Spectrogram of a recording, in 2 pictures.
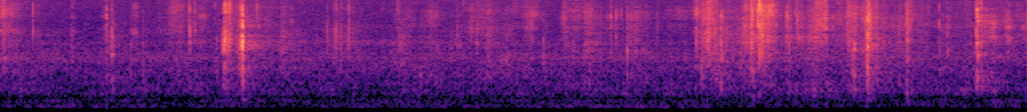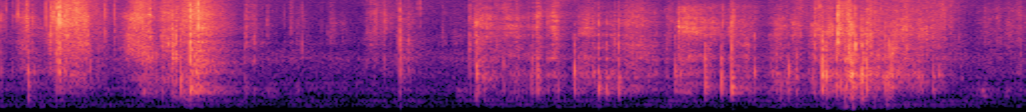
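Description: Cardboard packaging and paper being handled: rustling, scraping and clicking of card as the box's flaps and inner tray are opened and the box is tipped, with louder crinkling in the second half as a folded paper booklet is pulled out.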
